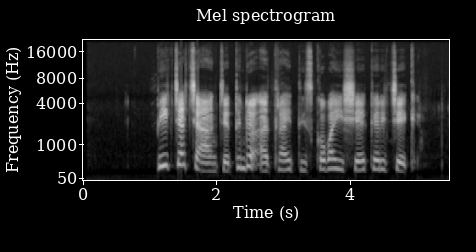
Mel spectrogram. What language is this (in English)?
Kalenjin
